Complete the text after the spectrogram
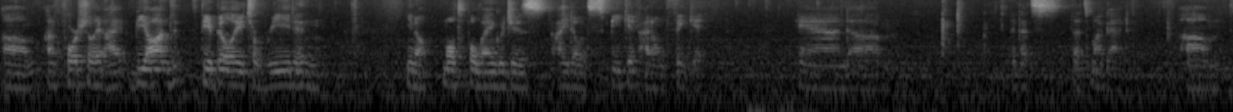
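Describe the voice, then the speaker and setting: A man's voice: mid-range voice, level tone, unhurried, pauses often. Midwest guy in his 30s fielding questions after a talk, lots of restarts, noisy room recording. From American Midwest. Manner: thoughtful, hesitant, many restarts. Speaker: lecturer answering questions. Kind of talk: academic Q&A talk. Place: lecture room, standing.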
